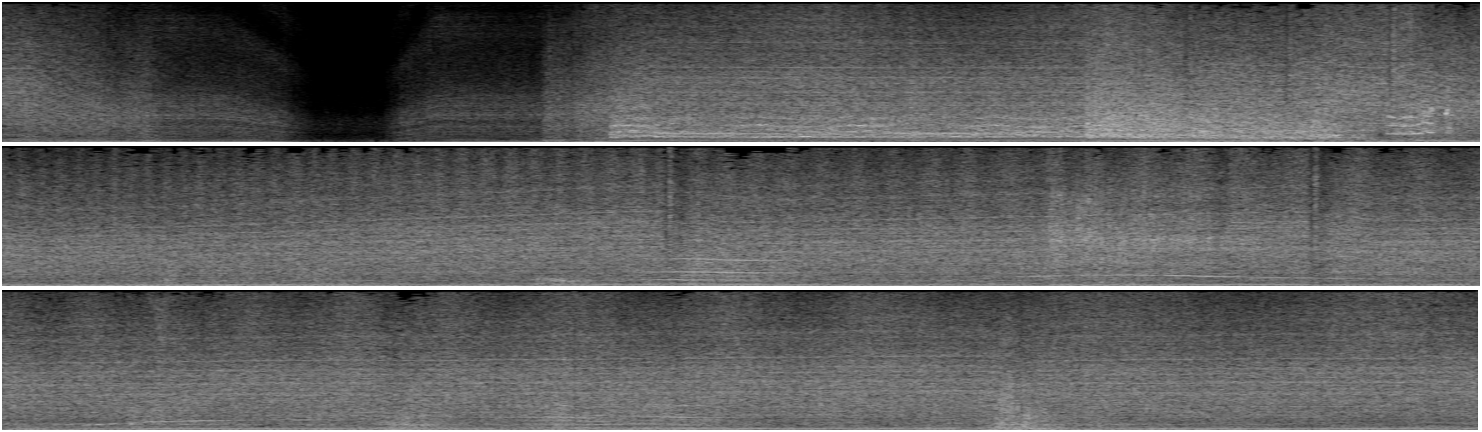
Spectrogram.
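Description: Motorcycle engines rev loudly and roar as they race away.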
